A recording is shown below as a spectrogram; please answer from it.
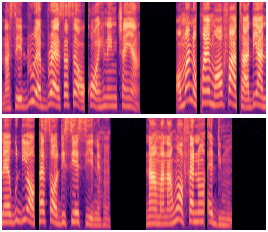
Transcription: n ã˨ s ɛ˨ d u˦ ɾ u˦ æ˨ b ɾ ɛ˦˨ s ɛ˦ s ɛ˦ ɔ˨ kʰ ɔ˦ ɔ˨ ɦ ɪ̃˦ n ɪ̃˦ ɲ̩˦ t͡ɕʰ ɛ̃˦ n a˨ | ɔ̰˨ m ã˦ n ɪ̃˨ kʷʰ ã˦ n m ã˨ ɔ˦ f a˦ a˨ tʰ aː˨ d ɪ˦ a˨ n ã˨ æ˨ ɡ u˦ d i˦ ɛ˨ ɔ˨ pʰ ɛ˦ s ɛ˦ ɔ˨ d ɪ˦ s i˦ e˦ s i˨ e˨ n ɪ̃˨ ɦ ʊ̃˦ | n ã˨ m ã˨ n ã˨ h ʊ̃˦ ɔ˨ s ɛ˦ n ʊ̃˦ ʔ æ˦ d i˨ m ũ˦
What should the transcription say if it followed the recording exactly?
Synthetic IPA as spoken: n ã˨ s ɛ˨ d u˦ ɾ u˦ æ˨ b ɾ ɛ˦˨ s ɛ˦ s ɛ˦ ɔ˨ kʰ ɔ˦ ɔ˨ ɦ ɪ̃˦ n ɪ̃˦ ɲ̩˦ t͡ɕʰ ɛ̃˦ n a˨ | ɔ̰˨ m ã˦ n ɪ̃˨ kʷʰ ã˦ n m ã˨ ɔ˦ f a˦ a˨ tʰ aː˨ d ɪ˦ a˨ n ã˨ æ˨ ɡ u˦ d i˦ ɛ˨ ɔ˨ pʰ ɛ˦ s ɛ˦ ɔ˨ d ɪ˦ s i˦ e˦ s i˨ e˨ n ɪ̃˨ ɦ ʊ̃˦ | n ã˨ m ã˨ n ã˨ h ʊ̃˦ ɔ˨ f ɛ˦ n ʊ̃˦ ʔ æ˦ d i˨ m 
